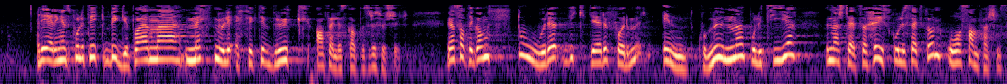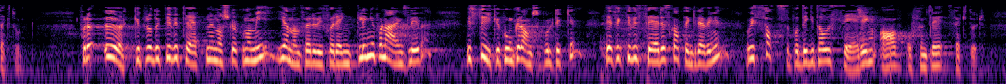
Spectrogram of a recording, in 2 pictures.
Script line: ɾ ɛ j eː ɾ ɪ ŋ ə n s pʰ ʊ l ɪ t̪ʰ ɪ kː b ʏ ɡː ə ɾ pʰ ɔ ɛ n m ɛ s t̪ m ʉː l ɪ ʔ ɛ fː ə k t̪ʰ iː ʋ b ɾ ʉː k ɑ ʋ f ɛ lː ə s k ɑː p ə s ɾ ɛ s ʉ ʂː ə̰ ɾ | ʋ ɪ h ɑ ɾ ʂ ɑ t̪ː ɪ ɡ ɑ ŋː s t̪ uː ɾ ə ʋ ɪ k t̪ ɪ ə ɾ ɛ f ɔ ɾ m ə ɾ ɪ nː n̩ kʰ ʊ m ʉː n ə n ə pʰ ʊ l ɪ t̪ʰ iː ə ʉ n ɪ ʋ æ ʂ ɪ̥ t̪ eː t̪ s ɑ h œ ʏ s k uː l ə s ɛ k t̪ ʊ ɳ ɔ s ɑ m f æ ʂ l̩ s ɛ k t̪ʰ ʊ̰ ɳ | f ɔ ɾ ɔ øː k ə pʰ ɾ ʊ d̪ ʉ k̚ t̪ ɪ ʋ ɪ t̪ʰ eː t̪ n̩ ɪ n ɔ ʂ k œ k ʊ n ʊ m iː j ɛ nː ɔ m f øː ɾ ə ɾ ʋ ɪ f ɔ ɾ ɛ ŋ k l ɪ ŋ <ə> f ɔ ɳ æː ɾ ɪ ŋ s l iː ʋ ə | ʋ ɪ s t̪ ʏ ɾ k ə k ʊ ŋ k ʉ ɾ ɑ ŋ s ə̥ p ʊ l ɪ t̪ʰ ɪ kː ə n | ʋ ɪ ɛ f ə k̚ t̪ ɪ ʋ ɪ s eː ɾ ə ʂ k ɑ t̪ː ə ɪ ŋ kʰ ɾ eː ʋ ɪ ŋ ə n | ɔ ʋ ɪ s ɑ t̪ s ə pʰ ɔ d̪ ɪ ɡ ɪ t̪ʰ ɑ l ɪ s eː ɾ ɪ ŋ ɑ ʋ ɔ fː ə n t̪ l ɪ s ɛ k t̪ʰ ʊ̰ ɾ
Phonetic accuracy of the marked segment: correct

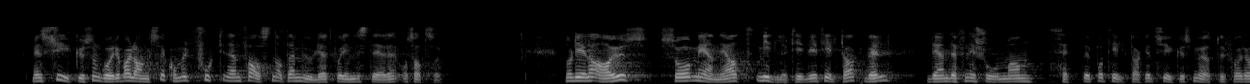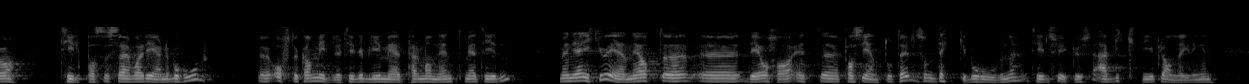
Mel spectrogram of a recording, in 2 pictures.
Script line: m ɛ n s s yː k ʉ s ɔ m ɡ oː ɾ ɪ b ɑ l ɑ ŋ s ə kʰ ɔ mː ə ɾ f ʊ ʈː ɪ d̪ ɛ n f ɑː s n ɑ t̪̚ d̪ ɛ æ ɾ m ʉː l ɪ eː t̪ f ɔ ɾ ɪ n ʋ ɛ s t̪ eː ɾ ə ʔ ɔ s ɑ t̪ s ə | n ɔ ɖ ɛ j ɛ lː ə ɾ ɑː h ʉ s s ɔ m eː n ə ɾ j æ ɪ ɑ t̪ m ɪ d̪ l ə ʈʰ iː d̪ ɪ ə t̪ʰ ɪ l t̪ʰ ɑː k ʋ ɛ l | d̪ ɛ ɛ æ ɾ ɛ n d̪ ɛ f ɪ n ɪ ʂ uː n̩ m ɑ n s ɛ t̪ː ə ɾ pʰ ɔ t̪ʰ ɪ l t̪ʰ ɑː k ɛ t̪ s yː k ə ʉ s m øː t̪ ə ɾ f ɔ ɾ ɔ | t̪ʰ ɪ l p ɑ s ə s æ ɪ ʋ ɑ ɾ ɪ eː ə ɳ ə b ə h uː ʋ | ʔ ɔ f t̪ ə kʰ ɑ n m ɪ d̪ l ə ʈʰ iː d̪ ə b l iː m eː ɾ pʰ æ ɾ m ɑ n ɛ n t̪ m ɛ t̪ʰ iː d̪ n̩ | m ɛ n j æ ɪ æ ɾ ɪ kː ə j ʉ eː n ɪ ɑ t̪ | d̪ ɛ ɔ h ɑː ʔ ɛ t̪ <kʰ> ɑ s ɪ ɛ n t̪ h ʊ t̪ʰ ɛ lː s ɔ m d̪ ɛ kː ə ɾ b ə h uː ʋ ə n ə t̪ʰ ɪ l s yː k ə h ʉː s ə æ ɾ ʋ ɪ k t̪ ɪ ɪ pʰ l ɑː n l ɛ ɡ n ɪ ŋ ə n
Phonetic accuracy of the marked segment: incorrect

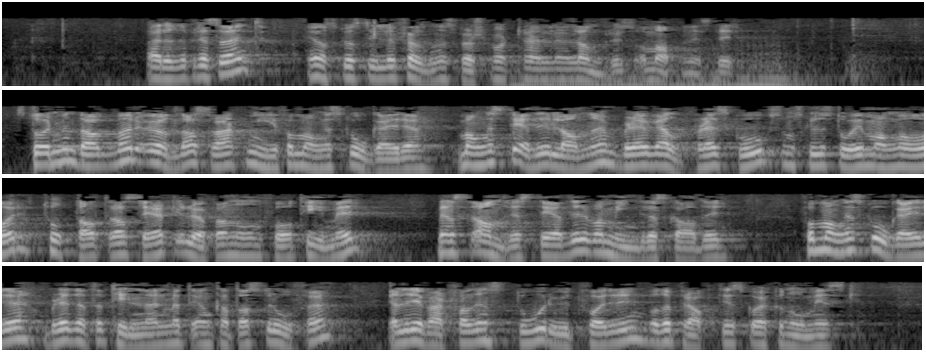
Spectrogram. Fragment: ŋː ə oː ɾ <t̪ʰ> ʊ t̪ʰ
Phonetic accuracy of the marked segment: correct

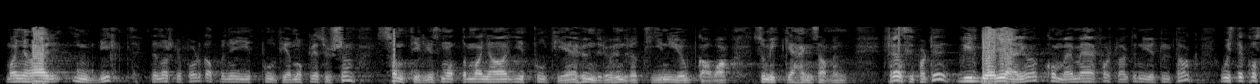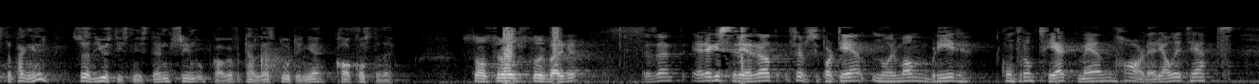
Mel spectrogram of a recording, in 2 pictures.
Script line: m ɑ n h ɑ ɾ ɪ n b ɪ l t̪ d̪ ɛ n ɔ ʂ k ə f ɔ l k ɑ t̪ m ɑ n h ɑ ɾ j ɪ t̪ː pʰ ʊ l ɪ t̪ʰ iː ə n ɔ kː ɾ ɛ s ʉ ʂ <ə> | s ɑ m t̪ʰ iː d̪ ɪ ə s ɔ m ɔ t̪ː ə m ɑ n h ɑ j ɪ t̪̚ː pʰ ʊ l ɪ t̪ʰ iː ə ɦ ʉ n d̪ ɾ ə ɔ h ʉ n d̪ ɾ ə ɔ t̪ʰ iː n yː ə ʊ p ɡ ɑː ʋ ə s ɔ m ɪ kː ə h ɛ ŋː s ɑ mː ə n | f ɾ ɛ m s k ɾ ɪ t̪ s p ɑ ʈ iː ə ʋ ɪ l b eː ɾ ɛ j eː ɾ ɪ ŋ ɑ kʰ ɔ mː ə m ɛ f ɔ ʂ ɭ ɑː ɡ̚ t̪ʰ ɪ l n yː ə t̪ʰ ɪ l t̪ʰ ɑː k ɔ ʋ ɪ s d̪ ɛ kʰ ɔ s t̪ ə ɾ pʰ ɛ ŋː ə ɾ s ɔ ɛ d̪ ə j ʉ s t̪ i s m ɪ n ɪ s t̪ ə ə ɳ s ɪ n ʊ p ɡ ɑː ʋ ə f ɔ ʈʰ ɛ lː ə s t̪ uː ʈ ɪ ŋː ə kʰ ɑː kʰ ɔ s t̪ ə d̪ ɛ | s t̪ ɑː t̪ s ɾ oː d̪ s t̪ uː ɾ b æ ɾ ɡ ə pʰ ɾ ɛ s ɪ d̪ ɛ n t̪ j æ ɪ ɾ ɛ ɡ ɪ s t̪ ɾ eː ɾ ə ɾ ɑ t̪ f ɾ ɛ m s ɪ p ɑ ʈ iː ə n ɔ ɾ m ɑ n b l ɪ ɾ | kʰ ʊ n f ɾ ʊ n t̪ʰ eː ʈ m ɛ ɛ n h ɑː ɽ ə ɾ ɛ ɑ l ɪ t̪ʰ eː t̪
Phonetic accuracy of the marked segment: correct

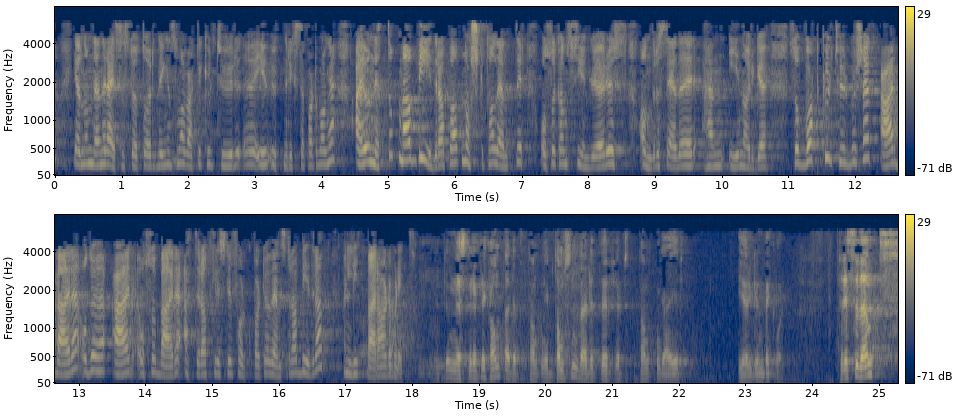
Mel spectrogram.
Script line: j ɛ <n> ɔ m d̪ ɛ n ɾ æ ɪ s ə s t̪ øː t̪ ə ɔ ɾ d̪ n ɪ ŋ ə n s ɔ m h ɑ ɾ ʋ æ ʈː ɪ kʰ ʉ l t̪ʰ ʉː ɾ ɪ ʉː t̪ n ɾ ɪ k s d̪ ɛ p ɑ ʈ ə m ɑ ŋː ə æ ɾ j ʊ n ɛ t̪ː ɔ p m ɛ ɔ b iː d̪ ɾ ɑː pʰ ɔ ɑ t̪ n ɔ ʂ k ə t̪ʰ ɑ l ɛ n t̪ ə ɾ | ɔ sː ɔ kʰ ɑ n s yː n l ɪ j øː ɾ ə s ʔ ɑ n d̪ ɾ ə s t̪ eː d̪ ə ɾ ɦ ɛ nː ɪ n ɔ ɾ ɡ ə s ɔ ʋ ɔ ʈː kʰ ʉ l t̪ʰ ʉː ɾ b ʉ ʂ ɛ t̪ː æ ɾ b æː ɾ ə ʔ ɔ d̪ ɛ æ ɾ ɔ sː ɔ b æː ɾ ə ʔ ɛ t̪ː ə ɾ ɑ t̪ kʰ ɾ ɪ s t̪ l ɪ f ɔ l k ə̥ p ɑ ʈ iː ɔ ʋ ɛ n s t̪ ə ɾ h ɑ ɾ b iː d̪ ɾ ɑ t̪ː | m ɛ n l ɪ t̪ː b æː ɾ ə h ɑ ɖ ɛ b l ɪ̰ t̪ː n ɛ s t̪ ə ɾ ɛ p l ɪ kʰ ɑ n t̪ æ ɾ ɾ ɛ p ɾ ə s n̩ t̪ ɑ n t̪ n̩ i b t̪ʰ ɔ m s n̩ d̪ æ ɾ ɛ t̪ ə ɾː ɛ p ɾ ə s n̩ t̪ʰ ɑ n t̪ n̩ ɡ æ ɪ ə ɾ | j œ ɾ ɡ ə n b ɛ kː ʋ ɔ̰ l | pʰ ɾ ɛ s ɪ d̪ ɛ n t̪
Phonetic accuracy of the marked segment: incorrect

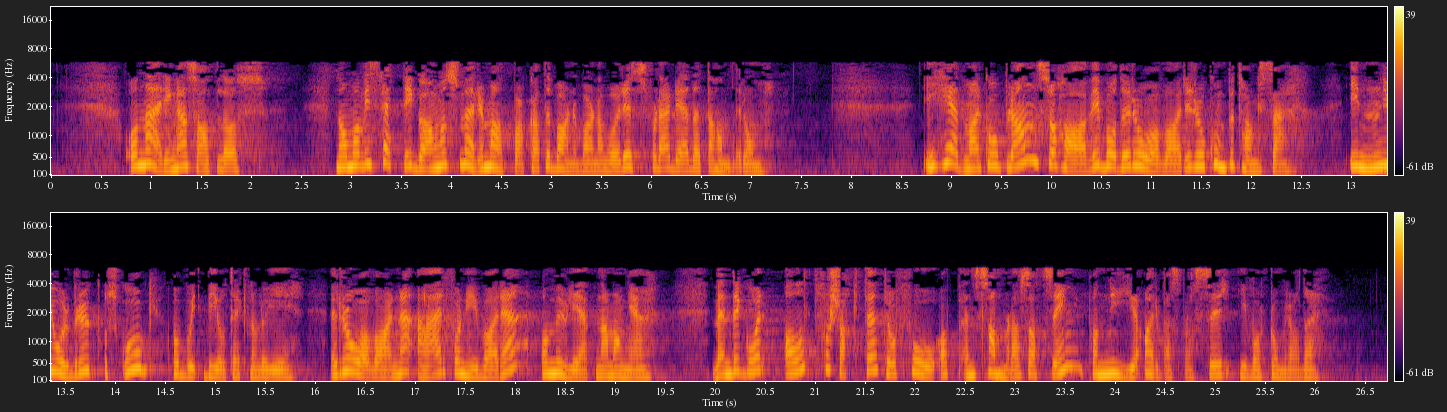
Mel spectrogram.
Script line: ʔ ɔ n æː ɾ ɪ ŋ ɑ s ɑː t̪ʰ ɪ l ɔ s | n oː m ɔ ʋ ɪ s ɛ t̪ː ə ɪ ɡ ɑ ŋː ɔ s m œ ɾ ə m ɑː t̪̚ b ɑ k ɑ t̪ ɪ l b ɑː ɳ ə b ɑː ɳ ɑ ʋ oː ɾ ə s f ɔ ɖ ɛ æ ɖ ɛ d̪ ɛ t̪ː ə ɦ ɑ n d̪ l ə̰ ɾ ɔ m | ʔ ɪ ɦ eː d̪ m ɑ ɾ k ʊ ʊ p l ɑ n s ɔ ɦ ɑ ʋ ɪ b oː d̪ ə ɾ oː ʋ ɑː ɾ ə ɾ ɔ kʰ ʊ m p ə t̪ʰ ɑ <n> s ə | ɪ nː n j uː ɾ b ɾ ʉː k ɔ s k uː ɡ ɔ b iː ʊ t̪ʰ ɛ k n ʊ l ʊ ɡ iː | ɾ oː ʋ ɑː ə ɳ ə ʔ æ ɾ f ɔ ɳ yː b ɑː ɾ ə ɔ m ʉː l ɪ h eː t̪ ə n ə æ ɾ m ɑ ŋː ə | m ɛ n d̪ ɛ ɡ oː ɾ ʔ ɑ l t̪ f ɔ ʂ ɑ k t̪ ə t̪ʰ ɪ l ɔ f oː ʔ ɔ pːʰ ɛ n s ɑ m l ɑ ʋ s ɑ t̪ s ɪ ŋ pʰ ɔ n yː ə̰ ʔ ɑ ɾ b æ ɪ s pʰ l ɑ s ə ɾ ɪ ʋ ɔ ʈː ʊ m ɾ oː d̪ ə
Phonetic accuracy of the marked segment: incorrect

